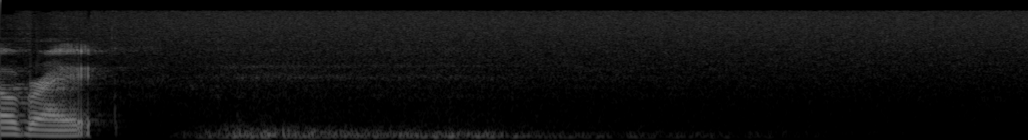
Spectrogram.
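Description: A young woman exhales slowly through her nose.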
